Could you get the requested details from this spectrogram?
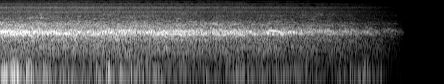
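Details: Wild geese by the thousands meeting on morning meadows and farmland in the Lower Rhine region, Germany, camcorder recording: steady chorus of overlapping honks that fades away into silence after about four seconds.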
